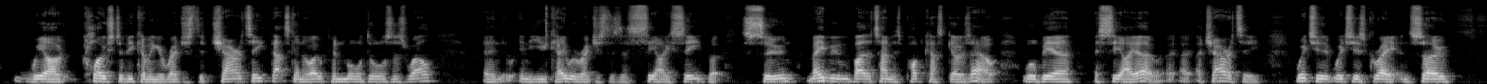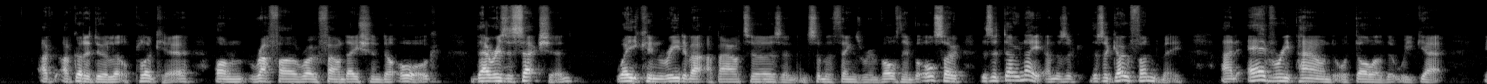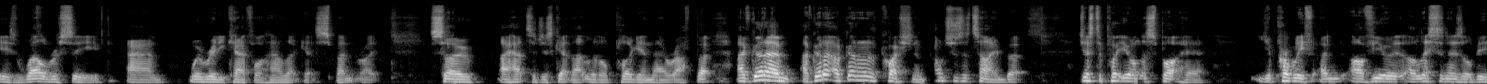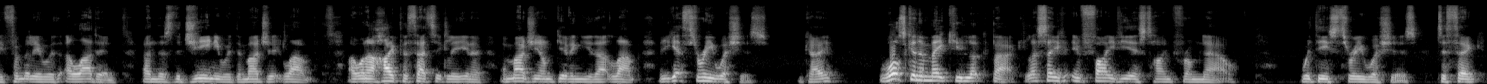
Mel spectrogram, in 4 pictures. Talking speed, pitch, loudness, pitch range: 210 wpm, 130 Hz, -19 LUFS, 120-140 Hz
